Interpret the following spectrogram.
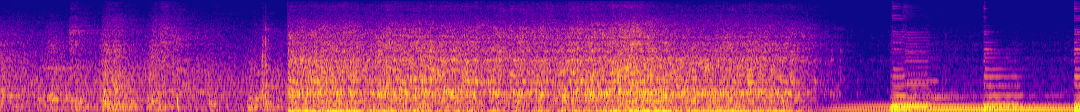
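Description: A fire truck's engine rumbling, coming in suddenly about two seconds in and running steadily for about four seconds before it fades. Acoustic guitar strumming starts near the end.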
